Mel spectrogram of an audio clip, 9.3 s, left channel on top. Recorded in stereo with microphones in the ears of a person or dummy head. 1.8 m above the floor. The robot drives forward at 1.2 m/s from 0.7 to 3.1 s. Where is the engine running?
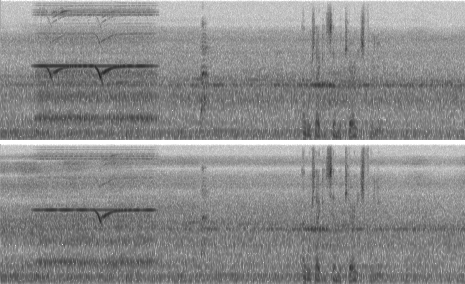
65° right (ahead or behind); by 9.3 s 50° right (ahead or behind).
